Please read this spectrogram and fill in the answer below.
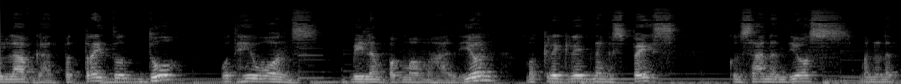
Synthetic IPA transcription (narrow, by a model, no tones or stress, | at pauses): ulavɡat̪̚bɐt̪ɾajt̪ud̪u | wɔt̪̚ɦiwɔ̃nsbiːlɐŋpɐɡ̚mamɐɦa̰ljon | mɐkɾɛɡɾejt̪̚nɐŋɪspejs | kʊnsɐʔanɐŋd̪josmʔɐnanɐt̪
